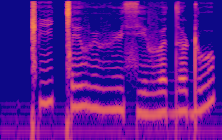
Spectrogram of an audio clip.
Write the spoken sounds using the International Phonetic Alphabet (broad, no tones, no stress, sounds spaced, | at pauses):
ǁ i ǀ ɪ v y v y sʲ e v œ d œ ɖ u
